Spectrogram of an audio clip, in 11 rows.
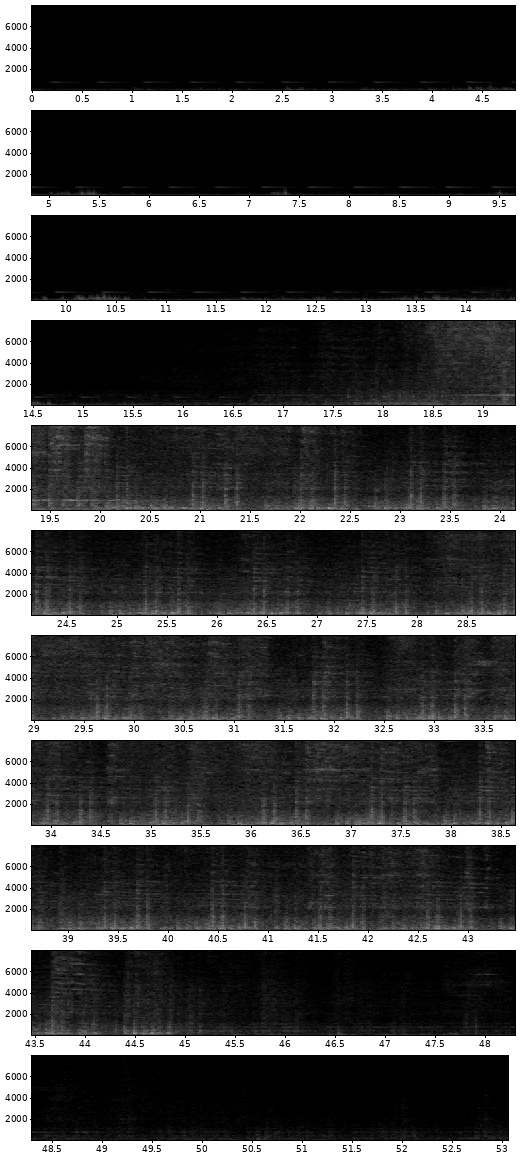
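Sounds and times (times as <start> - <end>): train wheels clickety-clack: 16.4 - 53.0
high wheel squeal: 17.3 - 21.8.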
